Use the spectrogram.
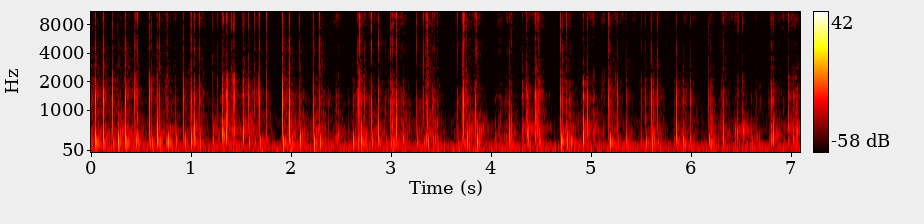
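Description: Long nails tap quickly on the plastic top and side of a tilted, hollow pink jelly PVC handbag. The result is a dense stream of short, dry, hollow clicks with a mid-low plastic body, over a faint steady low hum.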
